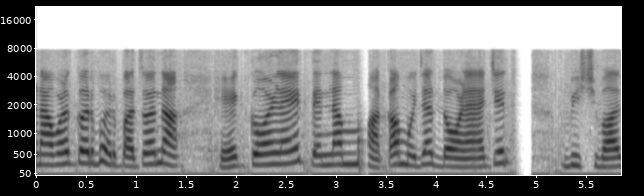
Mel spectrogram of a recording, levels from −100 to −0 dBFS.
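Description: Across the whole speech clip, the samples were likely cut down to very few bits by plain truncation with no dither, which fits a word length of about 7 bits. Low bit depth without dither leaves a rounding error that tracks the signal itself, so the noise sits only around 25 dB below the speech. Quiet syllables and decaying tails turn grainy and rough, and the softest moments drop to silence or sputter between two steps rather than fading cleanly. The G.722 call path's band limit, with nothing above 8 kHz, is present alongside it.

From 3.08 to 3.63 s, just after "ना हें कळ्ळें तेन्ना", packets kept reaching the receiver late, and its jitter buffer emptied four times in quick succession. Each time, the receiver extended the last sound until data resumed, about 173 ms of filler in all, with the longest wait near 92 ms. Nearly a third of that stretch is synthetic. This repeated stalling, or stutter, makes the speech drag and hiccup, though no speech is lost.

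At 4.35 to 4.44 s, a single late packet caused a short stall: the buffer ran dry, and the receiver held the previous sound for about 70 ms until the packet turned up, then resumed from the same point. The result is one syllable drawn out unnaturally long, with a faint buzzy quality or slight dip in level, and nothing skipped.

From 4.78 to 4.98 s comes a call audio freeze. The audio stops moving forward as the last sound is held into a brief fading buzz, then drops to about 130 ms of silence before speech picks up exactly where it left off. The cause is likely packets held up in transit, draining the jitter buffer for roughly 179 ms, so the freeze inserts a gap without losing any speech.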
